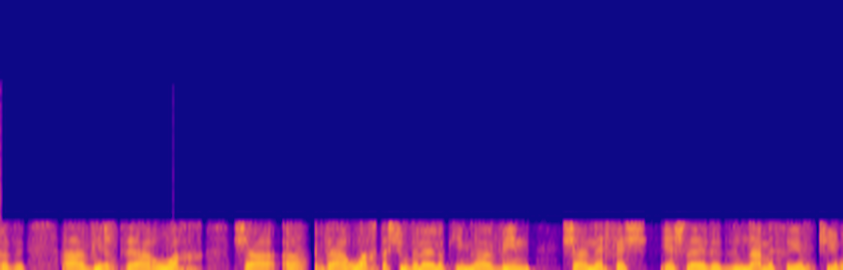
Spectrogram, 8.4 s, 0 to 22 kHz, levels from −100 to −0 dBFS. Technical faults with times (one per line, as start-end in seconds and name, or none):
0.99-1.24 VoIP packet loss concealed by the speech codec
2.93-3.20 VoIP packet loss concealed by the speech codec
8.01-8.18 VoIP packet loss concealed by the speech codec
